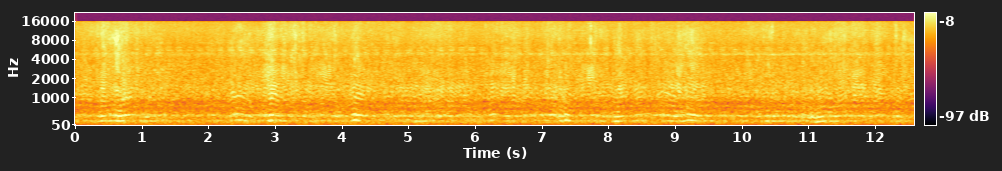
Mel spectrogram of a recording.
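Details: Bees swarming out of their hive make a continuous droning hum, stacked tones wavering slightly, with occasional louder fly-bys every few seconds.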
